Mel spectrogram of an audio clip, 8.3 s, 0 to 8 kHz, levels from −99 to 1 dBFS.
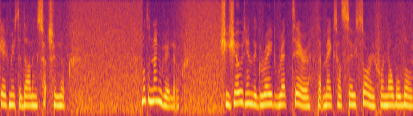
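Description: Speech passed through call microphone processing, where the input gain was most likely set far too high, so a fast limiter clamps down on every loud syllable and releases in the pauses, a swing of around 20 dB that runs through the whole clip. The result is gain pumping: the level contrast is squashed flat, while the room noise sits about 31 dB under the speech and nothing reaches above 8 kHz.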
